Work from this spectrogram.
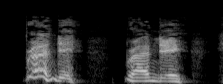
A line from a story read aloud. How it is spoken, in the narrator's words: gasped, groaning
